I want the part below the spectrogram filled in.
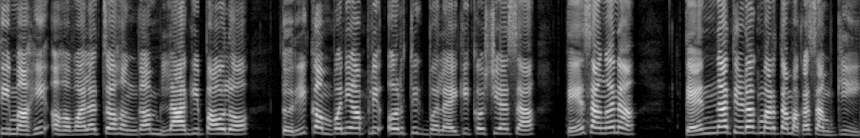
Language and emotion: Goan Konkani, angry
